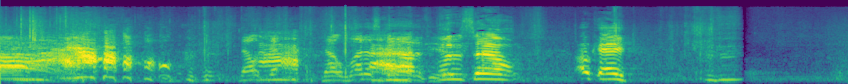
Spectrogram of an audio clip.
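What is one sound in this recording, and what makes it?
Young men talk and laugh excitedly close by.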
